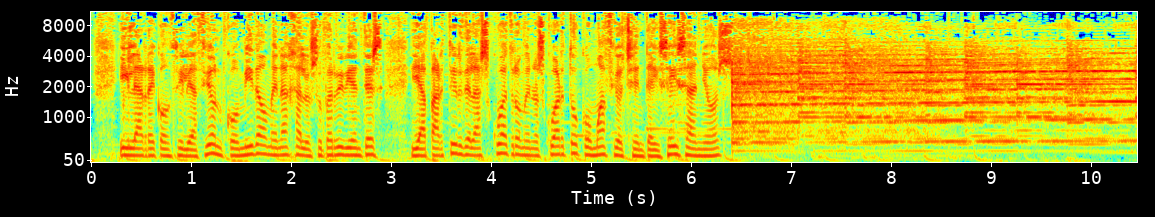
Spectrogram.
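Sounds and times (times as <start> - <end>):
speech: 0.3 - 6.8
church bells ringing: 6.4 - 10.4.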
